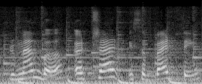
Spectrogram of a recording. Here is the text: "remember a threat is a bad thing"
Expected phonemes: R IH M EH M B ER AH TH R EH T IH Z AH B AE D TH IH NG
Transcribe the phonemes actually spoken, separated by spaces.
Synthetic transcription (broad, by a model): R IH M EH M B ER AH T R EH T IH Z AH B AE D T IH NG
